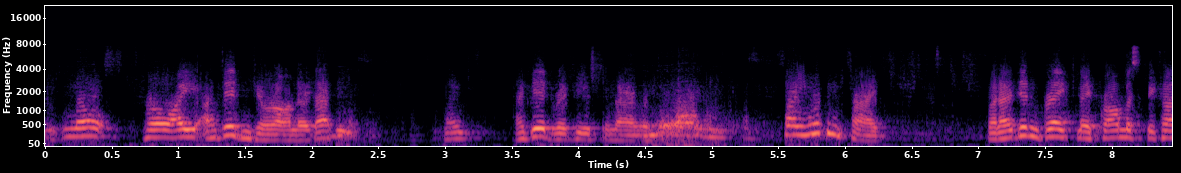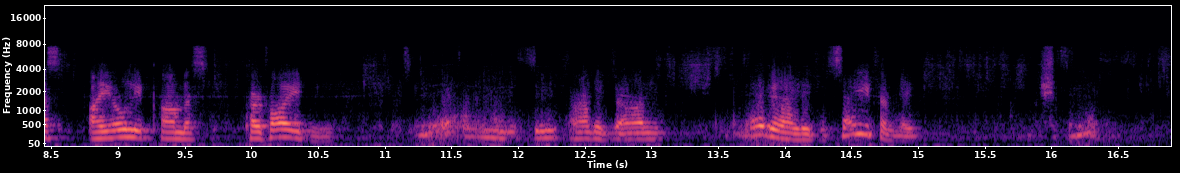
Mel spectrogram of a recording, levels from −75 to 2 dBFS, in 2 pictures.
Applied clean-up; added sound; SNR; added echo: neural separator model SepFormer DNS4.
